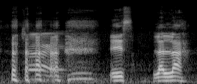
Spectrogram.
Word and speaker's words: Lala: rock sure na tulog klala the correct pronunciation of this Municipality in English Lala L Lala lal lalak L del Norte G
